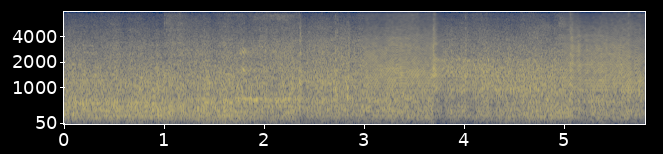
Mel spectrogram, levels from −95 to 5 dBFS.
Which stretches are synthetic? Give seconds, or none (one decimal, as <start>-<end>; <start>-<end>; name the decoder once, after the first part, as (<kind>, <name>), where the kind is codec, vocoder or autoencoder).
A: 3.0-3.8 (vocoder, Vocos); 5.0-5.8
